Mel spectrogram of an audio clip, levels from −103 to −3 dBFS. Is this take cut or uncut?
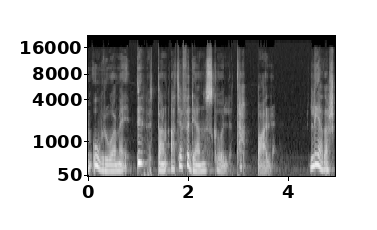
uncut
